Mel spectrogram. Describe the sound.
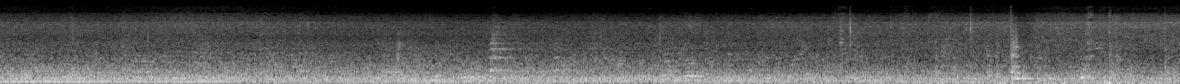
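Subway train at a station where buses connect directly with the metro: a loud, continuous rumbling roar with faint metallic squeals now and then, holding steady throughout.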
